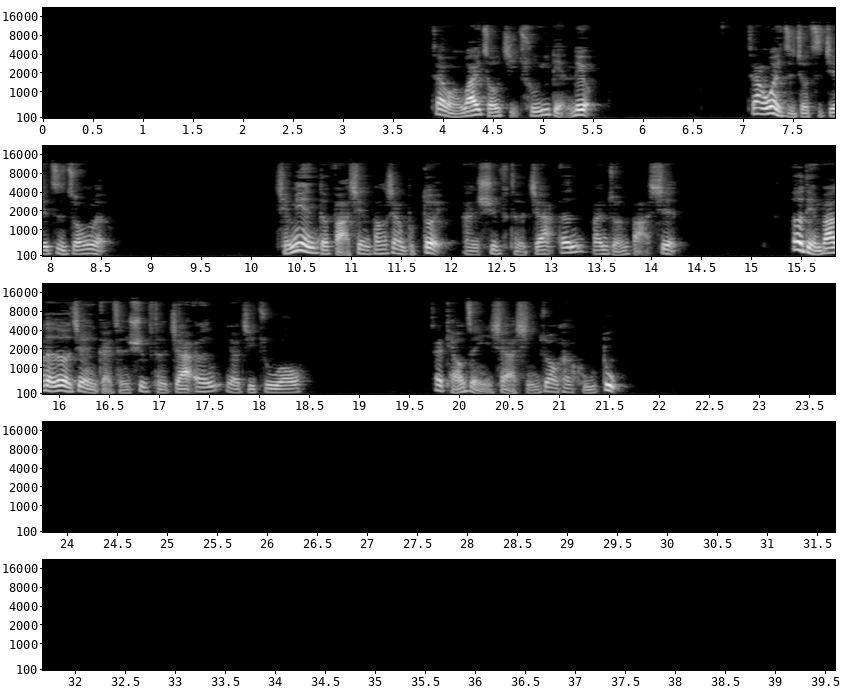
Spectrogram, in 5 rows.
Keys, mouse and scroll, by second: 5.8 click, 9.0 click, 9.9 a, 11.6 middle click, 13.6 shift+n, 16.9 click, 18.0 KP_7, 20.5 shift+middle click, 21.1 click, 22.6 o, 23.0 click, 35.3 click, 36.4 o, 36.7 click.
